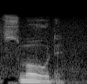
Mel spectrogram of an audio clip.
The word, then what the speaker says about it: SMOD: That last one is from a group called SMOD. S-M-O-D. Long O.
